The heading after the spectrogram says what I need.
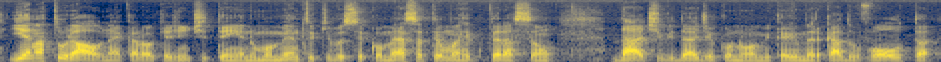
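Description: Male market analyst, low and mellow, explanatory delivery with many tag fillers. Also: fast. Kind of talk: financial news commentary.

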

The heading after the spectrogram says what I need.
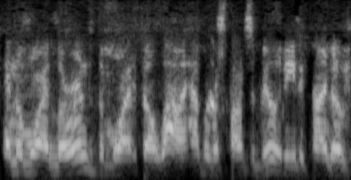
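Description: On a casual video call, a cyclist appears as an interview guest, chatting enthusiastically and quickly in a steady, medium-pitched voice that is bright and forceful. He restarts often and uses lots of fillers, showing a cafe in his cycling town on camera, and the sound is lo-fi.

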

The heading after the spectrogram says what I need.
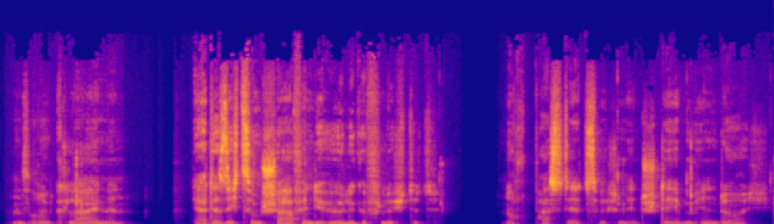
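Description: A man reads a children's fable aloud in a very deep voice that is gravelly and husky. His delivery is slow and deliberate, as in a storybook reading. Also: a bit bright. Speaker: narrator. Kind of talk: storybook narration.

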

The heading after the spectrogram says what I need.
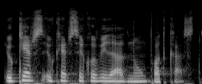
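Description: Fast-talking gravelly Portuguese guy. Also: a little high, fairly even intonation, a little mellow. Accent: European Portuguese. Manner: rambling, joking, laid-back slang. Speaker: podcast co-host. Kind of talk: casual chat.

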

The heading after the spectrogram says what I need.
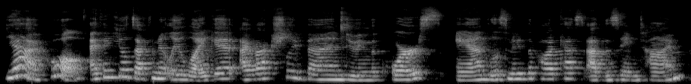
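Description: A woman guest on a podcast, explaining a topic in a relaxed way. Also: on the high side, moderate pace. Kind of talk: casual interview. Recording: roomy echo.

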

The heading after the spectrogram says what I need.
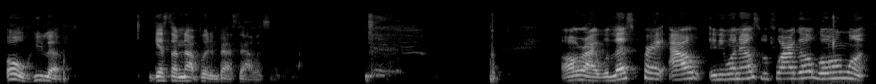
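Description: Her voice sits on the high side and is a bit bright, moving at a moderate pace with long pauses. This woman pastor gives informal online teaching and then prays aloud, emphatic throughout, fervent in prayer and constantly asking "right?" of her audience.

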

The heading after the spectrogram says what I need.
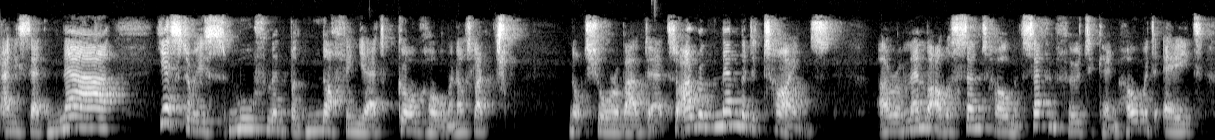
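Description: A middle-aged woman from the Netherlands, telling a personal story as a podcast guest in an animated, laughing way. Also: fairly low pitch. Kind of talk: casual storytelling chat. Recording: roomy, slightly dull sound.

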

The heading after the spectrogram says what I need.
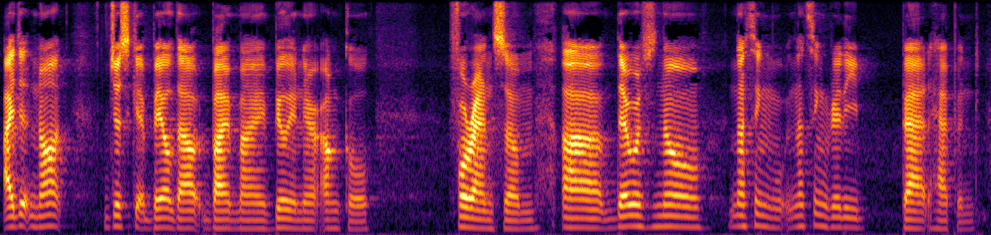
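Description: A man's voice: medium pitch, steady tone, a little slow, a bit bright, clean tone. Male solo podcast host, tired weary voice, rambling self-correcting delivery, close home mic.

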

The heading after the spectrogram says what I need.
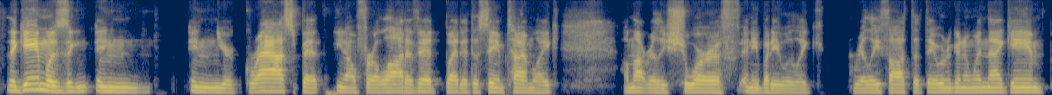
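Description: A man's voice: medium pitch, a bit bright, no room sound, clean studio sound. A man co-hosting a casual sports podcast, rambling through game talk with lots of fillers and restarts. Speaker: podcast co-host.

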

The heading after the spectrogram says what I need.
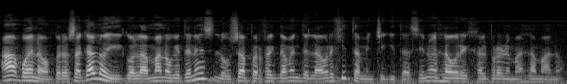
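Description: High-voiced teasing Argentine radio host. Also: male voice, fairly bright tone, a little hiss or hum. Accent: Argentine Spanish. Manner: teasing, jokey and quick to exaggerate. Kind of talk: radio call-in show banter.

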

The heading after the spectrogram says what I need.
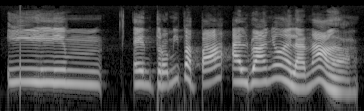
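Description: A young woman co-hosting a podcast at home, telling a story in an animated, crude, self-mocking way. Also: sits high, unhurried, dry recording, studio quality. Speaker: podcast co-host. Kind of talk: casual storytelling chat.

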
